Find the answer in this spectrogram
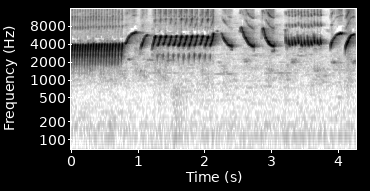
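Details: Local canary in energetic tutor song: a loud low rolling trill, then higher rattling trills broken by rising swooped whistles, repeated in quick alternation.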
